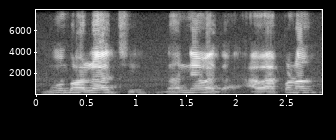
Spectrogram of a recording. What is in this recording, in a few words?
fine, odia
